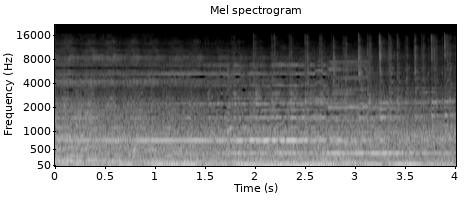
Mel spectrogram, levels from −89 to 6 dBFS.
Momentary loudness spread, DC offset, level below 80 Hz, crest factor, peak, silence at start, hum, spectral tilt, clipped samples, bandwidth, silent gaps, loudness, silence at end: 4 LU; under 0.1%; -26 dBFS; 14 dB; -6 dBFS; 0 s; none; -7 dB/octave; under 0.1%; 13 kHz; none; -21 LUFS; 0 s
